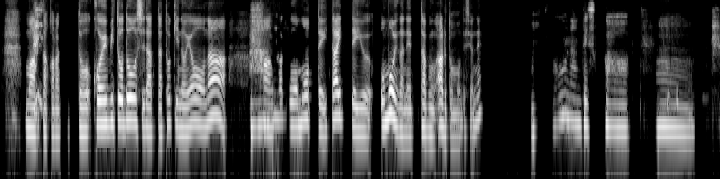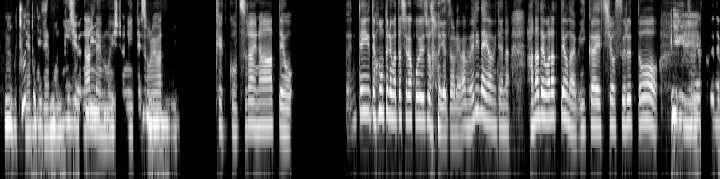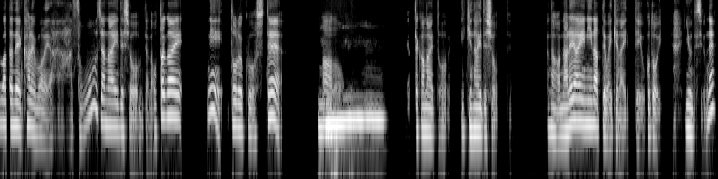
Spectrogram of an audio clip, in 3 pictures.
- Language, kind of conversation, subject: Japanese, podcast, 愛情表現の違いが摩擦になることはありましたか？
- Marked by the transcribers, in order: unintelligible speech; other background noise; unintelligible speech; laughing while speaking: "冗談を言う"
